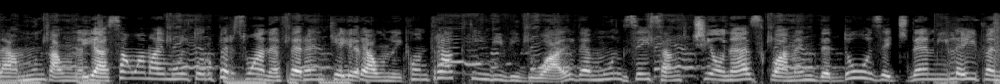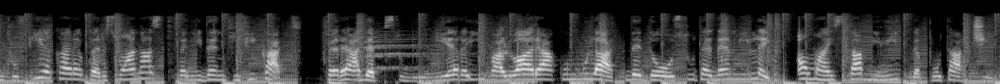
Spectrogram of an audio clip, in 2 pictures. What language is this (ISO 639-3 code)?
ron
